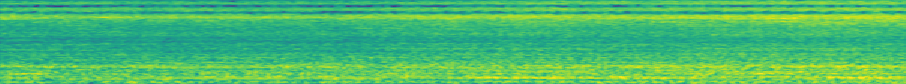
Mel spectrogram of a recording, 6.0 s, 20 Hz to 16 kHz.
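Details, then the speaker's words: Wood-Mizer Super 70 sawmill with a new drive belt run about 4-5 hours and a resharpened 747 turbo band; belt tensioned so the engine bogs before the belt slips. Engine drone sags and labours as the blade loads up, with no belt squeal. "So you always want to, if you're bogging your motor, you get proper tension across through there. You don't want your belt to slip before your motor bogs."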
